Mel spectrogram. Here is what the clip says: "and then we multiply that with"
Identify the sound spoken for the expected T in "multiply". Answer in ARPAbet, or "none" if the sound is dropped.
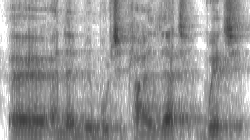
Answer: S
